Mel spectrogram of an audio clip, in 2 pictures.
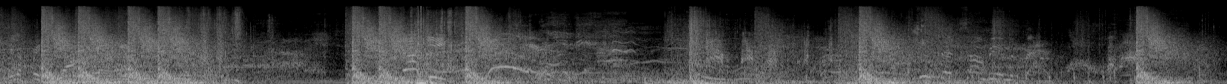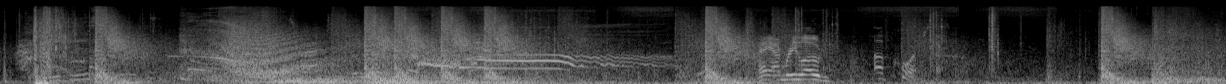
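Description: A rifle fires loud, sharp shots again and again.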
